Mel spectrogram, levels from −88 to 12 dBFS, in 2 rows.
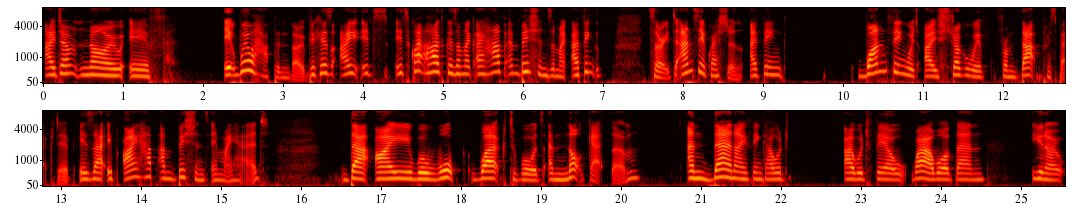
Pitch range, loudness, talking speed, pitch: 210-280 Hz, -30 LUFS, 170 wpm, 235 Hz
